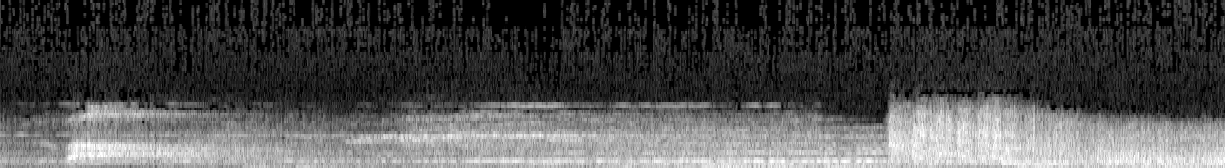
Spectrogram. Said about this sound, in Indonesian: Seiring ledakan petir, maka menggeliatlah kilat disusul dengan pendaran cahaya yang kian menggumpal.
